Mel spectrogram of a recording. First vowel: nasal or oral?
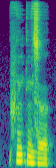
nasal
